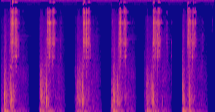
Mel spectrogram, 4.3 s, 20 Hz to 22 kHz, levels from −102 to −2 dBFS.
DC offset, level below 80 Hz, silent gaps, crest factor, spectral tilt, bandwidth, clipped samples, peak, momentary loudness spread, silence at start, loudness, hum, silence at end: under 0.1%; -60 dBFS; none; 28 dB; -1 dB/octave; over 20 kHz; under 0.1%; -16 dBFS; 18 LU; 0.05 s; -39 LUFS; none; 0 s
